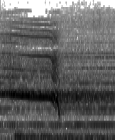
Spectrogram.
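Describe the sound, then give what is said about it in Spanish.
A woman's high-pitched scream holds steady for over half a second, then bends downward and breaks off, loud over a low background rumble. “El grito”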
